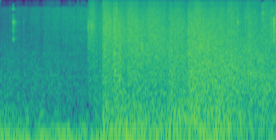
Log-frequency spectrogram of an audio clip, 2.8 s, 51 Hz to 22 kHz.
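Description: Rapid, dense burst of 30mm cannon fire in the war game Combat Mission Black Sea, starting abruptly after a faint lead-in and rolling on as continuous loud rattling with no voices over it.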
